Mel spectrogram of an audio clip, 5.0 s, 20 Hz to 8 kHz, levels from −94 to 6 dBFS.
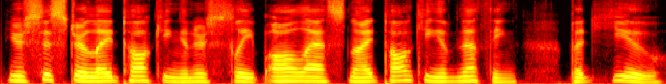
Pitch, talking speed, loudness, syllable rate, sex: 140 Hz, 180 wpm, -18 LUFS, 4.2 syllables/s, male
